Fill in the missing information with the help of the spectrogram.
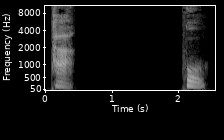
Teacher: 마, 모, Narito ang titik na. 비읍, Ito ay tunog B, ang lugar ay ang parehong labi.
